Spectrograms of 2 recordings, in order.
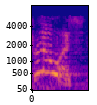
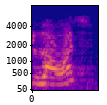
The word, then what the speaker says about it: Louis: the plant lois lois my name is louis not lois j quiz everybody in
